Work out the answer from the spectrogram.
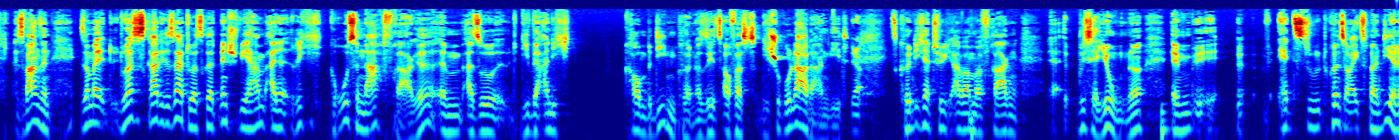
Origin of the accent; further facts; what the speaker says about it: Hamburg, Germany; bei uns in Hamburg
